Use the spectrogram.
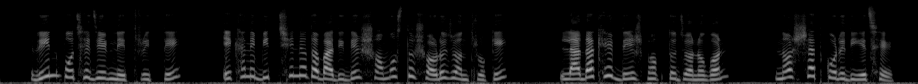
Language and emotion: Bengali, neutral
